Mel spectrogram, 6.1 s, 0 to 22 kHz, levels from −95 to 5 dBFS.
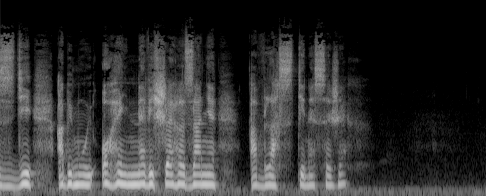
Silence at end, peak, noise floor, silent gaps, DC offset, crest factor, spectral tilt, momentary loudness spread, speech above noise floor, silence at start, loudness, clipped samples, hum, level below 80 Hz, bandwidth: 1.7 s; -10 dBFS; -57 dBFS; none; under 0.1%; 16 dB; -5 dB/octave; 10 LU; 33 dB; 0 s; -25 LUFS; under 0.1%; none; -56 dBFS; 12 kHz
